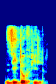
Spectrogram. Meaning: zythophile (lover of beer)
- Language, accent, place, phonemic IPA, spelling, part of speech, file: French, France, Lyon, /zi.tɔ.fil/, zythophile, noun, LL-Q150 (fra)-zythophile.wav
